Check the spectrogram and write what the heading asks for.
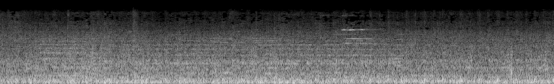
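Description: Steady roadside traffic noise with a low rumble, running evenly with no clear speech over it.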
